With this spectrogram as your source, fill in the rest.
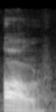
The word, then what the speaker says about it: hour: So we should say now, we read, we speak in pronunciation, we should say hour.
